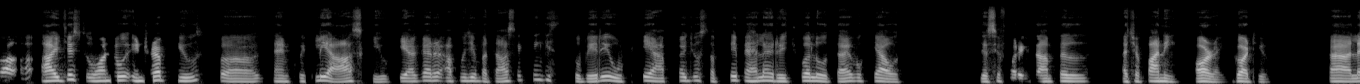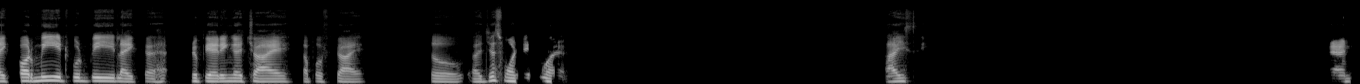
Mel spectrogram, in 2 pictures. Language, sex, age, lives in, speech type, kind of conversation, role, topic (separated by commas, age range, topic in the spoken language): Hindi, male, 40-44, India, conversation, podcast, host, Subah ke kaunse niyam tumhari rachnatmakta ko shuru se hi jaga dete hain?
